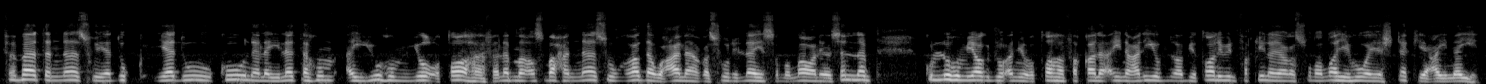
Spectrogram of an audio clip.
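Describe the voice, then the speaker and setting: Man reciting classical texts, slightly high. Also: fairly even intonation, a little mellow, no echo, lo-fi sound. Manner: measured, careful recitation with brief checks of the text. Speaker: student reading hadith texts aloud. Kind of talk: classical text recitation in a study session.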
